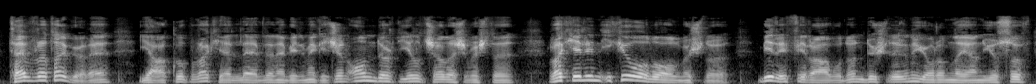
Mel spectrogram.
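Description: A man reading a novel aloud in a measured, even storytelling manner. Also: medium pitch. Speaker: narrator. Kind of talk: audiobook narration.

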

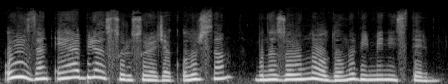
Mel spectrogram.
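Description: A woman voicing a nervous, earnest man under forty who forces himself to sound gentle. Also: a little high, fast, dry recording, natural voice, poor audio.

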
